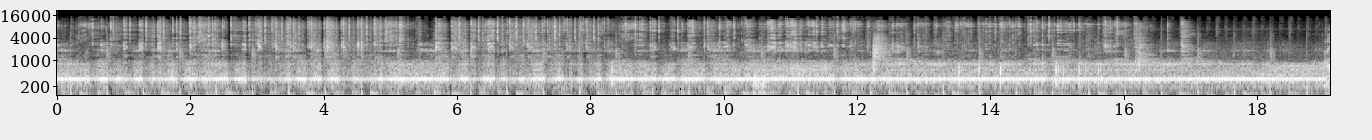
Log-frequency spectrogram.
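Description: A spoon stirs a milk pudding mixture with orange blossom water in a metal pot, making steady scraping and light clinking against the pan that continues evenly for a long stretch, close up with a constant background hum and no talking.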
